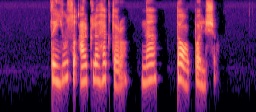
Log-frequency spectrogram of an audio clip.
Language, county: Lithuanian, Vilnius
